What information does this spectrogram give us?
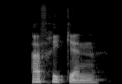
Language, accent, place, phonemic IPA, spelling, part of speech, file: French, France, Lyon, /a.fʁi.kɛn/, Africaines, noun, LL-Q150 (fra)-Africaines.wav
- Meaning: feminine plural of Africain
